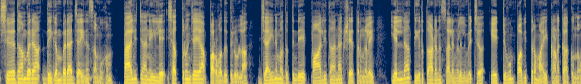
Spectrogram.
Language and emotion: Malayalam, neutral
